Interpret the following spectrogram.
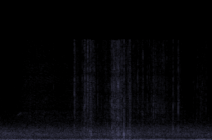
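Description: Quiet background: a low steady rumble with a few faint soft clicks or rustles.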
